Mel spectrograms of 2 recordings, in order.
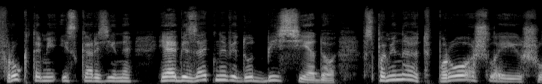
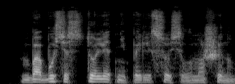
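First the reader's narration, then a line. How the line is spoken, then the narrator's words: Muttering. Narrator (Russian): буркнул иноземцев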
